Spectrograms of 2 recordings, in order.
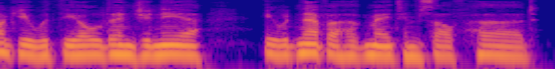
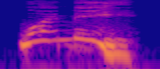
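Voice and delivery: much higher, thin put-on voice, quieter; a startled little yelp of a protest; squeaky Crum; 5 dB quieter than usual. Doctor Crum balks at being sent for the children, squeaky and high.

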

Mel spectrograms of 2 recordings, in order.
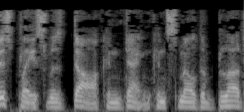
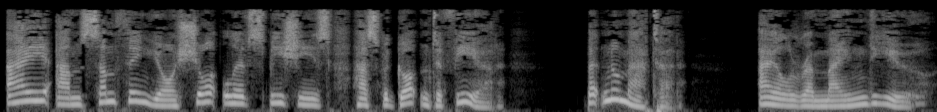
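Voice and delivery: menacing villainess; 6 semitones higher than usual. A narrator's reading.

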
